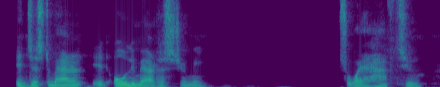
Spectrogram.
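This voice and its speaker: A man talks at a very slow pace, keeping a fairly even intonation. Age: 20s. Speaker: vlogger practicing public speaking. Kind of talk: solo monologue to camera. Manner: repetitive, halting with restarts.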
